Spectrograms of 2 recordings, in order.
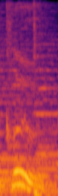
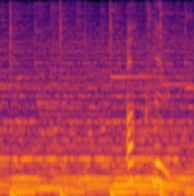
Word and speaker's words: occlude: are always open but when you occlude rhymes with exclude they are unwelcome and hence the gates are shut or closed on them include sounds like conclude occlude shut close officious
